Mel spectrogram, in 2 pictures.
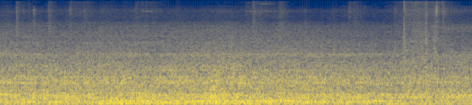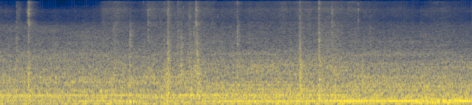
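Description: A bus engine idles nearby with a low steady rumble.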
